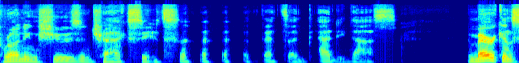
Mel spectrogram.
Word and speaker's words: Adidas: you get programmed to say Adidas, but the guy's name literally was Adidas and his brother left uh Adidas and created uh Puma because they got into a big fight. I don't know why Americans say Adidas.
